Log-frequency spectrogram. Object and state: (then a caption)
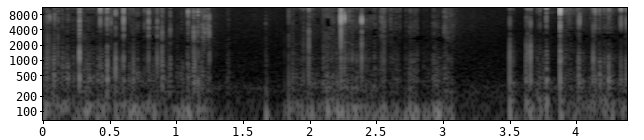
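Glitter-coated phone case. Long pink nails scratch and grip a flat, hand-sized blue phone case coated in chunky glitter. The result is a quiet, dense rasping and scratching with a rough, tearing texture, broken by sharp bright clicks and brief pauses.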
